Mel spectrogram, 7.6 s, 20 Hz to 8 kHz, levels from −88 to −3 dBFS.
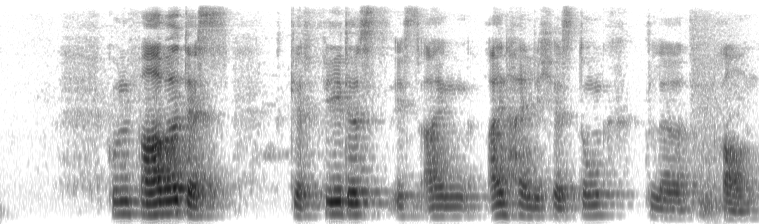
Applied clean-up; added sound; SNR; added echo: none; none; none; none.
